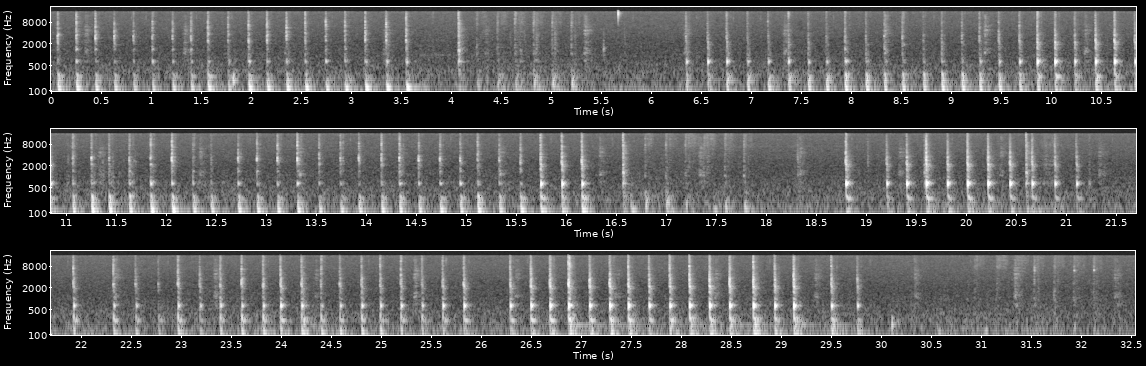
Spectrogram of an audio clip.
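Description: A deerfoot stippler brush tapped rapidly against a canvas panel, stippling paint on: quiet, quick taps about four to five a second, in runs broken by short pauses.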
